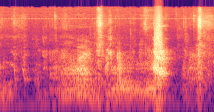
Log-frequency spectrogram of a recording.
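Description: Dogs play-fighting and growling, with one loud, sharp bark about three seconds in.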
